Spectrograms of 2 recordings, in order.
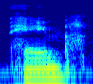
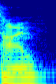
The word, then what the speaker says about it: Haim: of the singers from Haim yeah okay hi it's Heim I think so yeah I don't know how to pronounce it um yeah so neither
